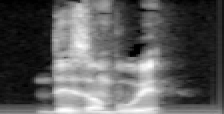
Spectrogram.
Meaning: to desludge
- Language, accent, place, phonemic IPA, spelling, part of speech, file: French, France, Lyon, /de.zɑ̃.bwe/, désembouer, verb, LL-Q150 (fra)-désembouer.wav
